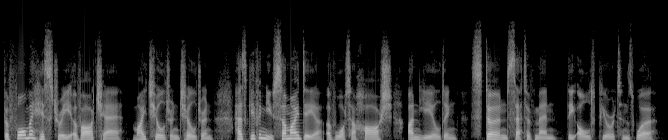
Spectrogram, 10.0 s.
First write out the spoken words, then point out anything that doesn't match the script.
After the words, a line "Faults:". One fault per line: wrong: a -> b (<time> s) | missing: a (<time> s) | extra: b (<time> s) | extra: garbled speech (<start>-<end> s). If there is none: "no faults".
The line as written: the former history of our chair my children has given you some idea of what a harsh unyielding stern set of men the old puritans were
the former history of our chair my children children has given you some idea of what a harsh unyielding stern set of men the old puritans were
Faults:
extra: children (2.7 s)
